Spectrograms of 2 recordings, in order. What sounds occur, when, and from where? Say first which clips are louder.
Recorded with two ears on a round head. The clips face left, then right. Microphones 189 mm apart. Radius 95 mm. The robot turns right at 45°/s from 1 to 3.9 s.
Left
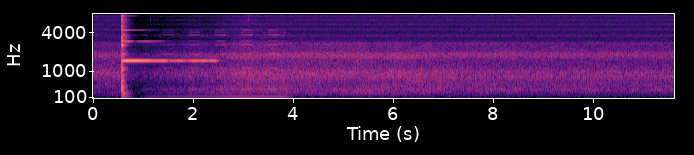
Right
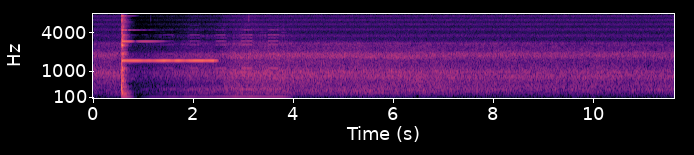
0.6 s a guitar: left 1 dB; centre (ahead or behind), 1.5 m; by 2.4 s 25° left (ahead or behind), 1.5 m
